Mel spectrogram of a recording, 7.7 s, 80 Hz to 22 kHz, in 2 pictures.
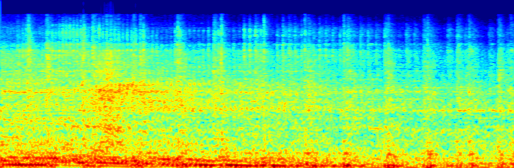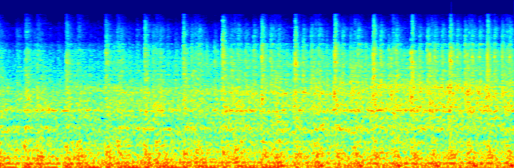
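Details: Jawa 638 two-stroke under build, tired cylinder-piston group, idling: ragged idle with sharp metallic knock about three times a second over loose chain rattle; crankshaft knock and chain rattle.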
